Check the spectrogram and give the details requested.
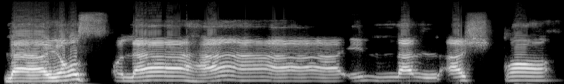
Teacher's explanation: صاد کو موٹا کریں، زبان کو اوپر کی طرف اٹھائیں، تالو کی طرف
